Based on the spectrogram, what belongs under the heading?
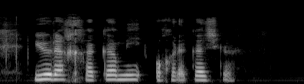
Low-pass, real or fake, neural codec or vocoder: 10.8 kHz; real; none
